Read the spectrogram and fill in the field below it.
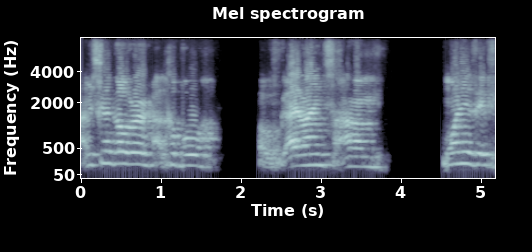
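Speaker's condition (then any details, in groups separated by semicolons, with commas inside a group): Cerebral palsy, severe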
